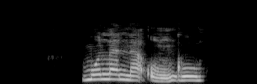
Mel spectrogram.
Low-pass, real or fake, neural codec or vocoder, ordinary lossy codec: 7.2 kHz; fake; codec, 16 kHz, 4.8 kbps, FACodec; MP3, 32 kbps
